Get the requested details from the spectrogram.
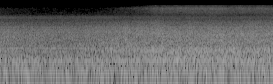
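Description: A steady, broad wash of ocean surf rolls on without pause, a soft continuous roar of breaking waves, with no voices present.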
